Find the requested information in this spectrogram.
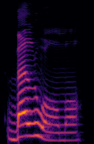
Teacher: it actually sounds like it's one continuous word, even with the apostrophe in there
